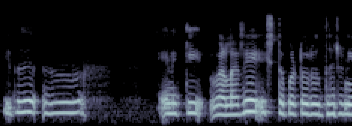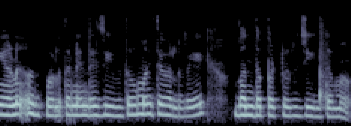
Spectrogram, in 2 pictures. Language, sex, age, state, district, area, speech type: Malayalam, female, 30-45, Kerala, Ernakulam, rural, spontaneous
